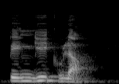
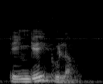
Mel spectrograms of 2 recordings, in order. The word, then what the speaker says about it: Pinguicula: पहला प्लांट का नाम है पिंगीकुला। पिंगीकुला आप स्पेलिंग नोट कर सकते हैं।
